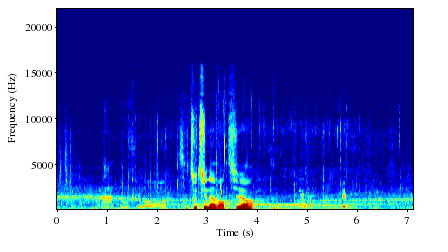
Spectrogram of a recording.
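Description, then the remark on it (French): Steady, light wind that is shifting direction blows over open water, a constant breathy rush with low rumbling buffets, while a person speaks briefly partway through. “Il y a un peu de vent.”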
